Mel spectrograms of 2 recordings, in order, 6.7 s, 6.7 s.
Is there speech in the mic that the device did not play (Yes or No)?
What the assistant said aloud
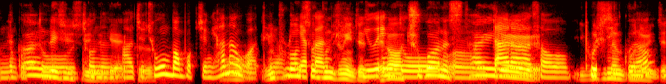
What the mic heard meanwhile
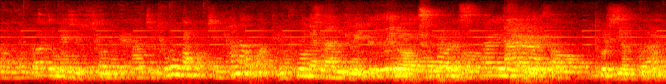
No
